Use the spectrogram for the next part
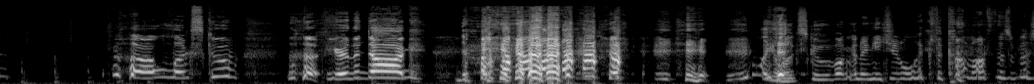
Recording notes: From the Car.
